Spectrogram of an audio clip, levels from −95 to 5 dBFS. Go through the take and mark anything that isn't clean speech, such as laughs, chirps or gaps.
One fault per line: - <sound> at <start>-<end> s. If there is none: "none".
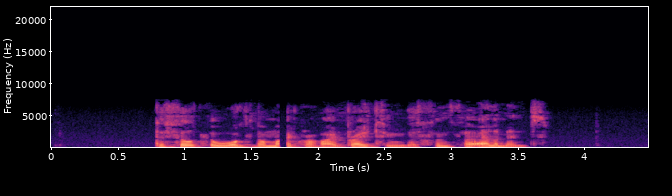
- dropout at 1.7-1.8 s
